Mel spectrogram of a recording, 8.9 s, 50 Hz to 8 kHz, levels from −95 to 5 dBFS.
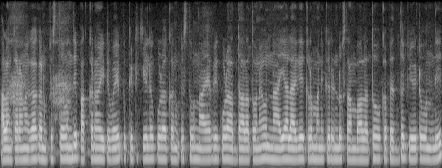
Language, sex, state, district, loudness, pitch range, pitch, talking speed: Telugu, female, Andhra Pradesh, Krishna, -20 LUFS, 155-160 Hz, 155 Hz, 150 wpm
